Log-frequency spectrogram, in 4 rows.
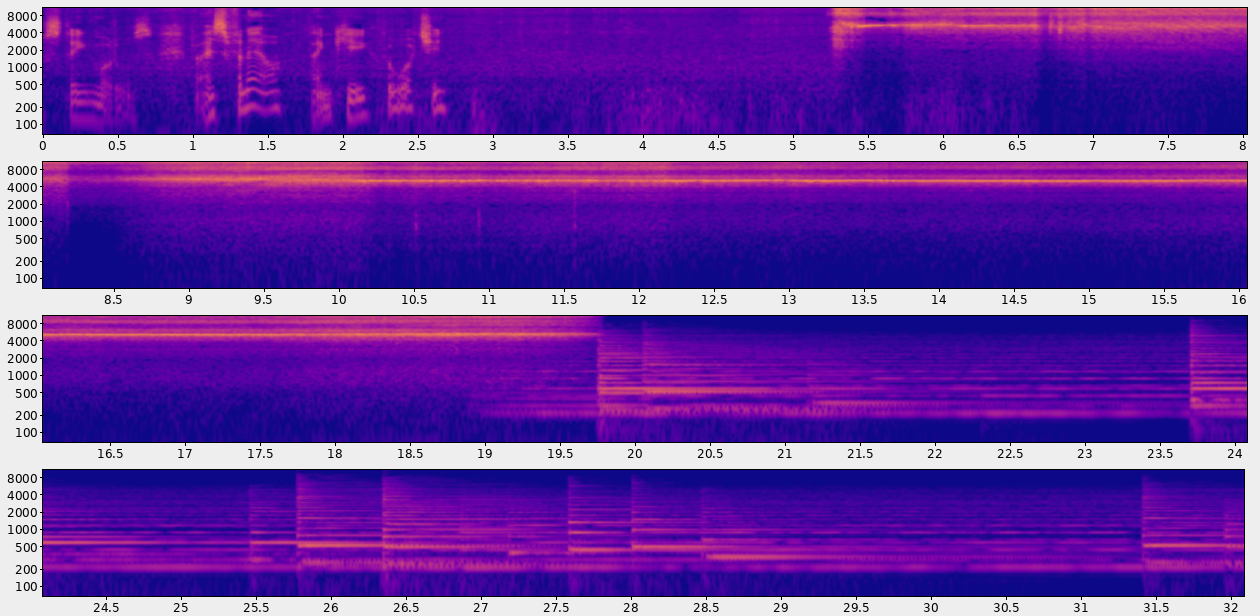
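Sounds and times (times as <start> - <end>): steam hissing: 5.0 - 19.8
high-pitched steam whistle: 5.2 - 19.8.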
